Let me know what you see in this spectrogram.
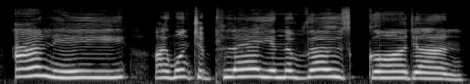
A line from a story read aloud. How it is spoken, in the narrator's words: she whines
